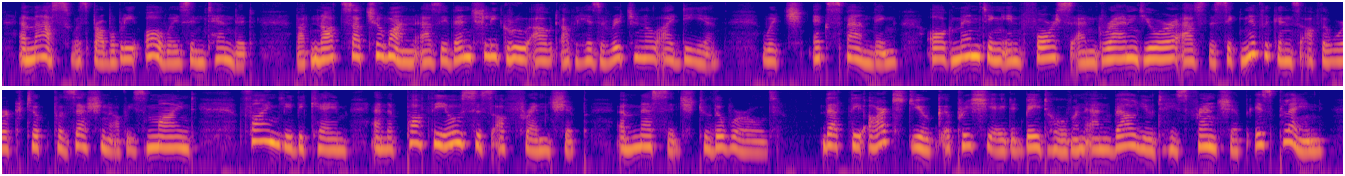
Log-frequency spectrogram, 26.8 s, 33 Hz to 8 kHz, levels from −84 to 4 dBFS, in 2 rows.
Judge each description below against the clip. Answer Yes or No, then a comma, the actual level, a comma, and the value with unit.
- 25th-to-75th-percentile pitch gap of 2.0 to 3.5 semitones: No, average, 4.1 semitones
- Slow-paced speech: Yes, slow, 130 wpm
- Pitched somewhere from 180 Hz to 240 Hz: Yes, medium, 185 Hz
